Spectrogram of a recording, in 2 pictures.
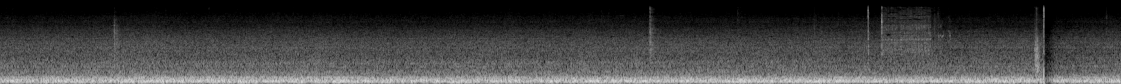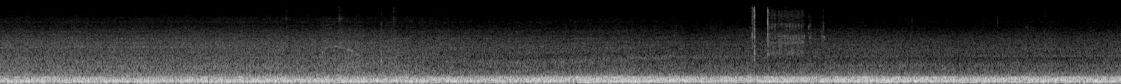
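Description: Steady cabin noise inside a Boeing 777-300ER in flight: an even, low rumble of the engines and the airflow over the fuselage. It breaks for a moment about halfway through.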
